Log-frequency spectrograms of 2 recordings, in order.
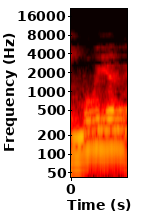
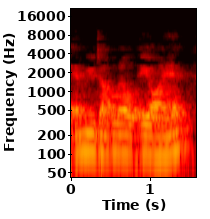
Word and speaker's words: mullein: Some people call this mullein, M-U-L-L-E-I-N. I say it the way some Americans say it, mullein.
